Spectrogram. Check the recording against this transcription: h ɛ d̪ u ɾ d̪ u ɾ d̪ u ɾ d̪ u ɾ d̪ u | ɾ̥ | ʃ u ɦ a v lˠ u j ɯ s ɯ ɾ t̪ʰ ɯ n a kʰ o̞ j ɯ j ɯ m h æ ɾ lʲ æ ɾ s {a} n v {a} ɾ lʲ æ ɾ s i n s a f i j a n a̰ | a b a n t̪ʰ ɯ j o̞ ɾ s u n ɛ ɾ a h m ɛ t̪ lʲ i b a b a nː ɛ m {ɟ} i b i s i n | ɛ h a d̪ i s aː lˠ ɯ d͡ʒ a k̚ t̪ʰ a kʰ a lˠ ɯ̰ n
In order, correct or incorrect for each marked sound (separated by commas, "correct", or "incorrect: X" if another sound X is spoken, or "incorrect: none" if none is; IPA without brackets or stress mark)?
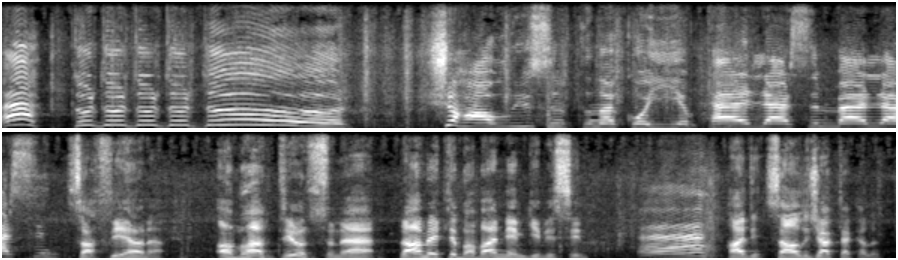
incorrect: i, incorrect: æ, correct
